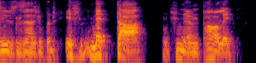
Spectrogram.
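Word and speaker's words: metta: Whereas in parley, because of that double consonant, it's pronounced with a short e.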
